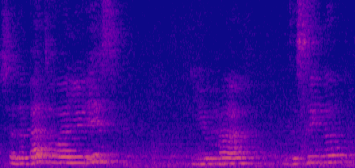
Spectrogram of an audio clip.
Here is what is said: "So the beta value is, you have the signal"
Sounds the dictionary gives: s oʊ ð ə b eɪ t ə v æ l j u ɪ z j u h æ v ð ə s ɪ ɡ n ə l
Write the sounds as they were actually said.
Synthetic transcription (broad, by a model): s oʊ ð ə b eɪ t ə w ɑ j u ɪ z j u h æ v ð ə s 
